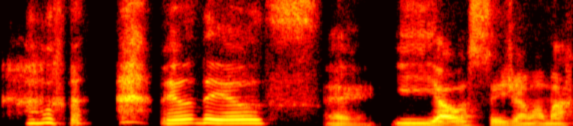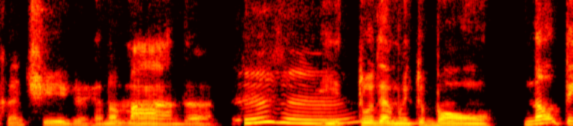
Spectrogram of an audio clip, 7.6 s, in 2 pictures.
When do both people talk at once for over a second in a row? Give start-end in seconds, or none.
none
